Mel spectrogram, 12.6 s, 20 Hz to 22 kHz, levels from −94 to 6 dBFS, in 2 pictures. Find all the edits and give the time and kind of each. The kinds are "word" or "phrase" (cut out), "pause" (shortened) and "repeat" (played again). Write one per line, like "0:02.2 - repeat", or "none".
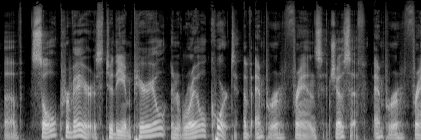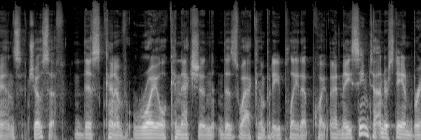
0:05.6 - repeat
0:11.2 - word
